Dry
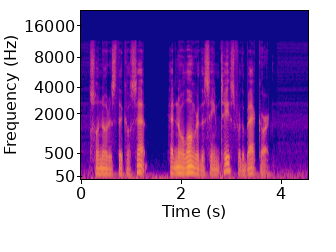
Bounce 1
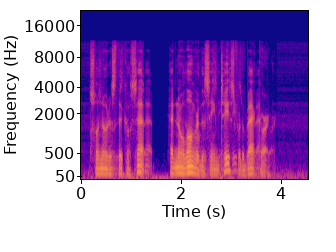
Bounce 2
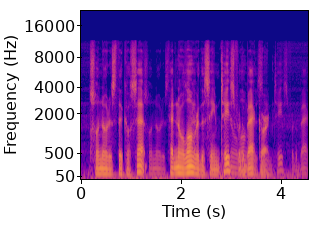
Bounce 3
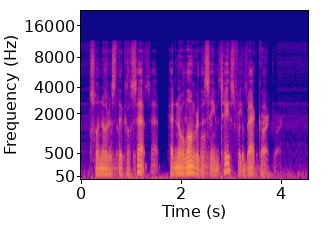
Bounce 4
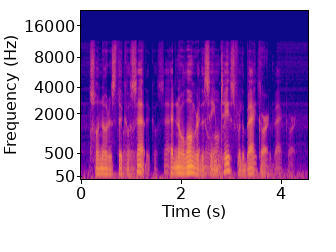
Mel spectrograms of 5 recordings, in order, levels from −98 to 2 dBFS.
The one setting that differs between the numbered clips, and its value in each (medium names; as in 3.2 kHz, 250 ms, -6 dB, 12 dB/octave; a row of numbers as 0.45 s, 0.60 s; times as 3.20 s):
delay, time: 151 ms, 1065 ms, 273 ms, 543 ms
